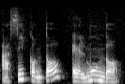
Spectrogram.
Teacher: Estamos eliminando la S aquí, estamos aspirando las vocales y la E y la L prácticamente no se pronuncian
